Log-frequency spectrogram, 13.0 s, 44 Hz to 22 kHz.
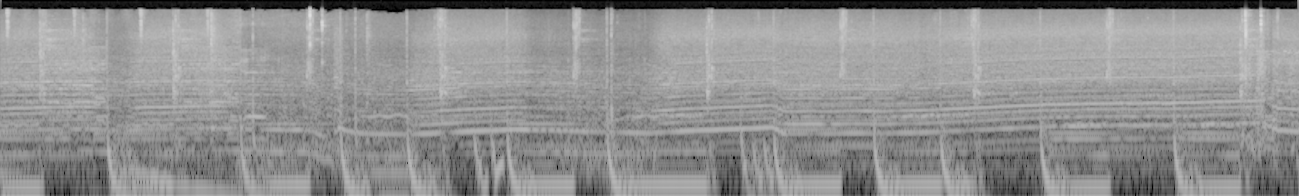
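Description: A Porsche 911 GT3 RS engine in the racing video game Forza Horizon 4 revs high and steady, with the pitch climbing and dropping sharply at repeated gear shifts, loud and alone throughout.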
